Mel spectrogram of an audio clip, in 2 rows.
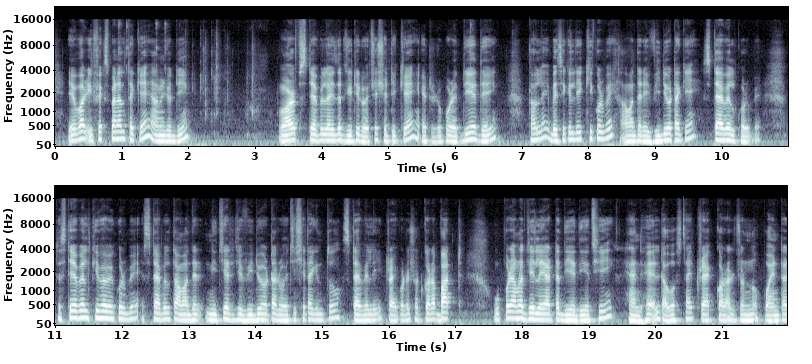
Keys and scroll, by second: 1.6-3.2 typing.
